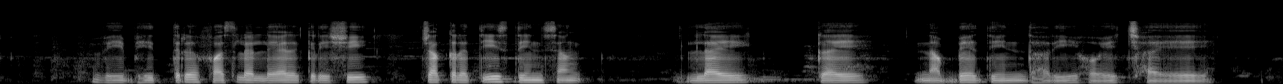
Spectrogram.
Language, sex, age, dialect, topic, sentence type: Maithili, male, 18-24, Eastern / Thethi, agriculture, statement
